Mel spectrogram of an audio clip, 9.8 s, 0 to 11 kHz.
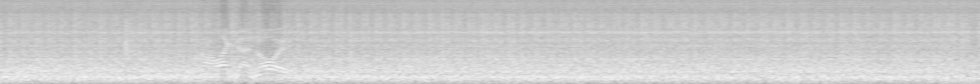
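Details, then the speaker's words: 4.3 V6 at cold idle, 60 psi oil pressure, low fuel: loud steady idle with busy ticking clatter; owner suspects the ignition cap, unconfirmed. "all right that noise feels like it's coming from my cap so I'm going to double check my uh ignition cap back there"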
